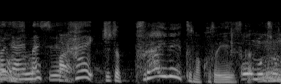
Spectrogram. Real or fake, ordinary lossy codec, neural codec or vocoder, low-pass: real; none; none; none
